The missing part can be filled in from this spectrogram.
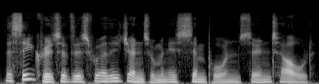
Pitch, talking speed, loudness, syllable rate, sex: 120 Hz, 205 wpm, -19 LUFS, 5.1 syllables/s, male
